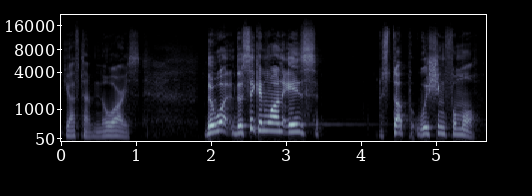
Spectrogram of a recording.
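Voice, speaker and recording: A man's voice: a little high, very animated, measured pace, darkish tone. A man in his thirties hosting a podcast, talking casually and candidly, swearing freely and calling his listeners guys. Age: 30s. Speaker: podcast host. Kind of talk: casual motivational monologue.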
